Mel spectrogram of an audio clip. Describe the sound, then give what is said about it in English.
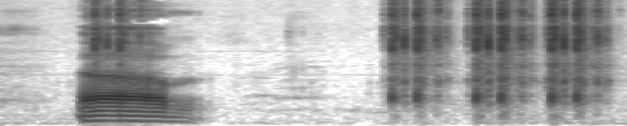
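A camera shutter clicks while photographing goldfinches on a flowering peach tree. A brief voice comes first, then after a pause three quick bursts of crisp mechanical clicks follow one another. “This click, click you're hearing is my camera. There are goldfinches on the peach tree, and that's a beautiful picture of the peach flowers and the goldfinch sitting there.”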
